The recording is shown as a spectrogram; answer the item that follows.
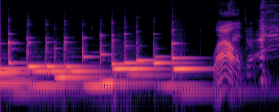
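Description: Malletech five-octave marimba played with medium-soft mallets: a quick run of lower-middle-range notes that ring on into one another, ending a little under three seconds in. A brief voiced exclamation follows near the end.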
